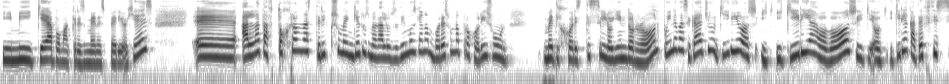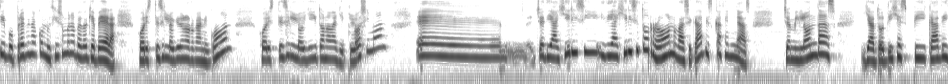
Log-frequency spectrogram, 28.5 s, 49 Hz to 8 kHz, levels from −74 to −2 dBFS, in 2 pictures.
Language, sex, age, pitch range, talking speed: Greek, female, 30-49, 215-285 Hz, 150 wpm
